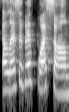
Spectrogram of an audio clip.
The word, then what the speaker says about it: Elizabeth Boisson: It was it's Elizabeth Boisson, but it was perfect when you pronounced it.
